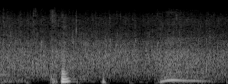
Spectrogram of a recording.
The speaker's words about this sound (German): Ein Applaus. Sehr weit vorne.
